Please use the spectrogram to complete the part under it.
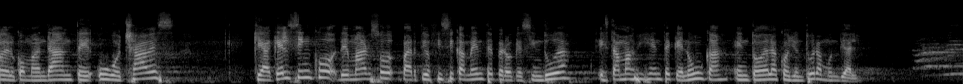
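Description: A woman speaks with animation through a microphone in a large hall.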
